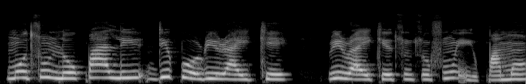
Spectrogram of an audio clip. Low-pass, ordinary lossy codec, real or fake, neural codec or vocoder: 10.8 kHz; none; real; none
